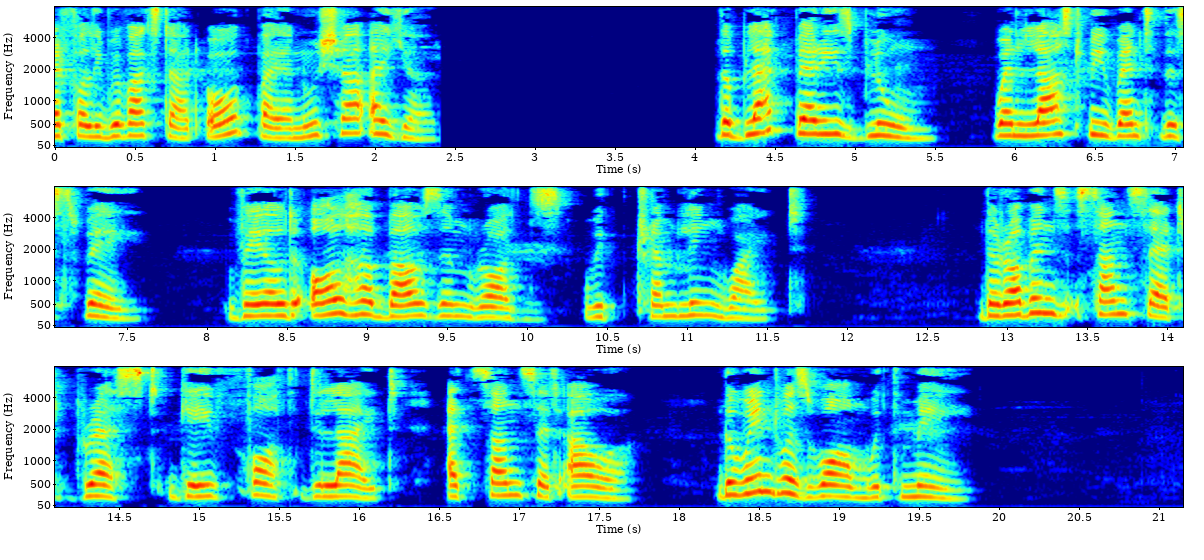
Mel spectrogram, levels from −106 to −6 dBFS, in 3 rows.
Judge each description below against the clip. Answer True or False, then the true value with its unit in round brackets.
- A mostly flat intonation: False (3.1 semitones)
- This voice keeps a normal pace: False (120 wpm)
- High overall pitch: True (245 Hz)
